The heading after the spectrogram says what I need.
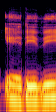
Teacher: ആണ് പൂർവ്വപദം കേവല ധാതു ആണെങ്കിൽ ഉത്തരപദാതി ഇരട്ടിക്കില്ല അപ്പൊ എരി അധികം തി എരിതി എന്ന് പറയുമ്പോൾ തകാരം അവിടെ ഇരട്ടിക്കുന്നില്ല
